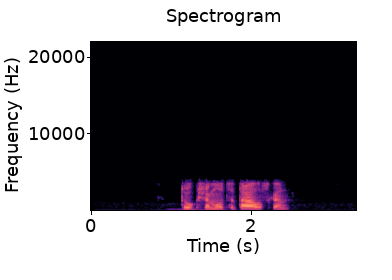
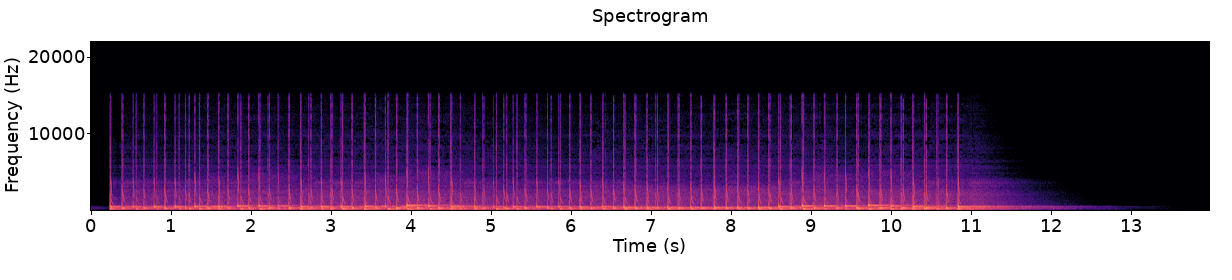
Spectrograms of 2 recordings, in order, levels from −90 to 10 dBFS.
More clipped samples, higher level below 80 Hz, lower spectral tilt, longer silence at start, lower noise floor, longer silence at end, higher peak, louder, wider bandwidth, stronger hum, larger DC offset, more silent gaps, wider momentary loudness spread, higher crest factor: neither; second, -70 dBFS vs -64 dBFS; first, -9 dB/octave vs -5.5 dB/octave; first, 1.15 s vs 0.25 s; second, -80 dBFS vs -89 dBFS; second, 0.9 s vs 2.15 s; about the same, -4 dBFS vs -4 dBFS; about the same, -22 LUFS vs -23 LUFS; second, 4.1 kHz vs 15.5 kHz; neither; neither; neither; first, 12 LU vs 5 LU; about the same, 20 dB vs 20 dB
